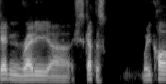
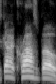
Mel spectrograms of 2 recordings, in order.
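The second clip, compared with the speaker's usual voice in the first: put-on scream, higher and louder; 5 semitones higher, 7 dB louder than usual. Retelling a movie scene where Twig panics after being shot: imitating someone screaming. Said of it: "Twig is screaming".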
